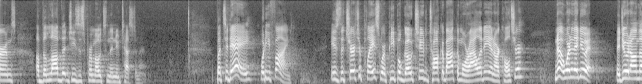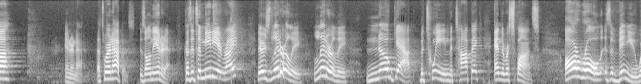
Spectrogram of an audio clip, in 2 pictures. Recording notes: during the 9:00 AM service on Sunday May 13, 2018, at First Presbyterian Church of Arlington Heights, Illinois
